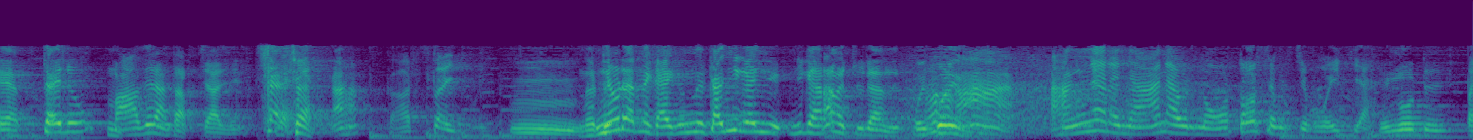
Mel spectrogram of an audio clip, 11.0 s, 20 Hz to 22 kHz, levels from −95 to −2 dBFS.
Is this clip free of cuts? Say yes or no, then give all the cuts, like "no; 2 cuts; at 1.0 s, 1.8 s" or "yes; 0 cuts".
no; 1 cut; at 1.9 s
